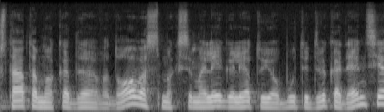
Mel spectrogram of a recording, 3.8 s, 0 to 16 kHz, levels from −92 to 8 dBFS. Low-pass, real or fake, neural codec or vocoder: 14.4 kHz; real; none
